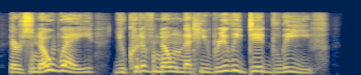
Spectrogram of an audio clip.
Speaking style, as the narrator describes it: Derek said impatiently

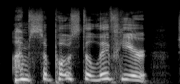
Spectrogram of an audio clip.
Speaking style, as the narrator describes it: yelped

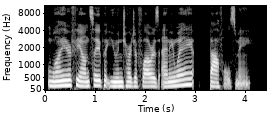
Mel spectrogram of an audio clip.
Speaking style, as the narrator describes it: Quinn says

